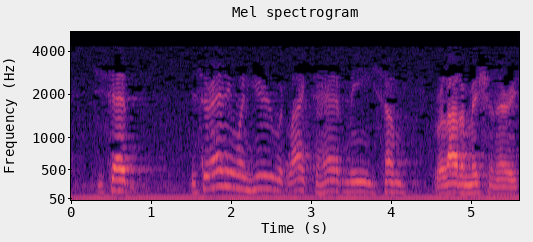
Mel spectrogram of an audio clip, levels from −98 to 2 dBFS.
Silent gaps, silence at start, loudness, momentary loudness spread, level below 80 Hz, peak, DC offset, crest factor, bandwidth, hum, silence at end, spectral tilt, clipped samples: none; 0 s; -38 LUFS; 17 LU; -50 dBFS; -20 dBFS; under 0.1%; 18 dB; 4.5 kHz; none; 0 s; -6.5 dB/octave; under 0.1%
